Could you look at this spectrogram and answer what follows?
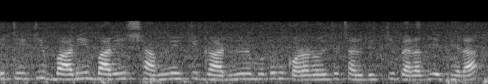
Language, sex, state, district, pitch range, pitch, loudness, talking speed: Bengali, female, West Bengal, Malda, 225-265 Hz, 245 Hz, -18 LUFS, 170 wpm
